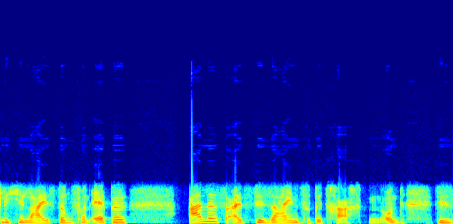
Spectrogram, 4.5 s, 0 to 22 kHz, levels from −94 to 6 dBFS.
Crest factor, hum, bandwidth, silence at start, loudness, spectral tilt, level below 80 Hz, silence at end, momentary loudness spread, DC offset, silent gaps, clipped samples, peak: 20 dB; none; 6.4 kHz; 0 s; -20 LUFS; -7.5 dB/octave; -72 dBFS; 0 s; 8 LU; under 0.1%; none; under 0.1%; -2 dBFS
